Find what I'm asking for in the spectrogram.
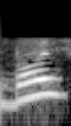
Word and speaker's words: Boyes: Le nom c'est Boys et le prénom c'est Paul. – D'accord. C'est quoi? Comment vous l'écrivez votre nom de famille? – Le nom c'est Boys, ça s'écrit Boyes.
